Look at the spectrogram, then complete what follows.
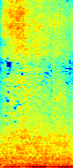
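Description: A steady mechanical drone of an old, worn-out electric fan running in hot weather in the north of São Paulo, Brazil, with a low motor hum and a constant airy whir, fairly quiet and unchanging throughout, with no voices.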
